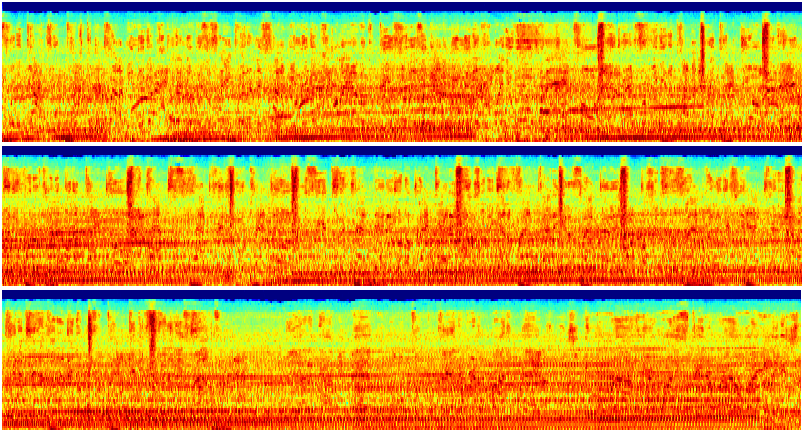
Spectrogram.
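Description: Supercar engine heard from inside the cockpit, accelerating hard through the gears: its pitch climbs, falls back at each of about three upshifts, then rises slowly through a long higher gear.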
